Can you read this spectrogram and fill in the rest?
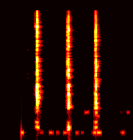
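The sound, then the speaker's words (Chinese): Three sharp, bright tongue clicks coming from a side passage of a cave, spaced about half a second apart, each a crisp snap with a faint low thump before or after, alone against silence. “从一个岔道口又传来了一阵声响，听着像是有什么人正在砸舌。”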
